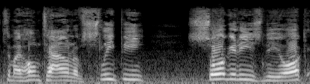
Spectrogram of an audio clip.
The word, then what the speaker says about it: Saugerties: And I'm headed home, back to my hometown of sleepy Saugerties, New York, S-A-U, not S-A-W the way I pronounce it, S-A-U the way you spell it, Gerties, G-E-R, Ties, T-I-E-S.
